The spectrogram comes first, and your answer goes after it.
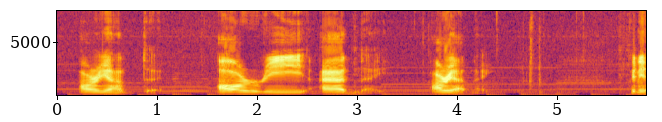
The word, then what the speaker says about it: Ariadne: And by Ariana, I totally meant to say Ariadne.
